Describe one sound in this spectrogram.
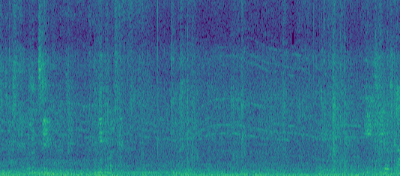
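A bus engine rumbles low and steady while the bus drives along.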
